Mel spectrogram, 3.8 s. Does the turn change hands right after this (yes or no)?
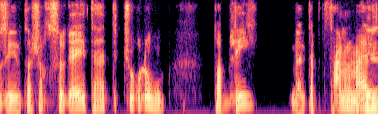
yes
